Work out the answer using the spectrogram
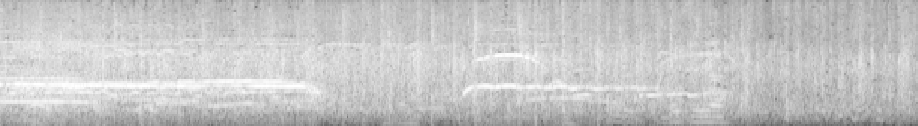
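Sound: audience applause and cheering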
